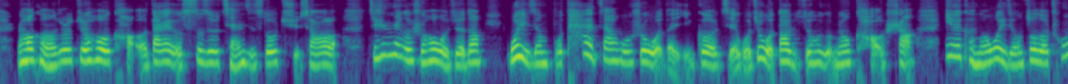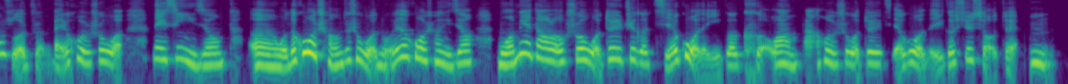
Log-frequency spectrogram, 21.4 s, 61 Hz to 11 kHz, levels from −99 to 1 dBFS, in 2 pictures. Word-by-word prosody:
然 245 +3 +2
后 270 - +8
可 260 - 0
能 190 +1 +1
就 250 - +1
是 260 - +3
最 255 0 +3
后 265 -3 +5
考 240 - -6
了 - - -3
大 245 -2 +2
概 245 - 0
有 210 - -1
4 200 +6 -4
次， 230 - +1
就 230 - 0
前 225 -1 -3
几 185 - -8
次 195 - -14
都 220 +1 +3
取 305 +11 -13
消 205 0 -2
了。 190 - -1 0.3
其 295 - -5
实 365 - -2
那 370 -1 -1
个 260 - +2
时 240 -3 -3
候 260 +2 +3
我 - - +3
觉 200 - -1
得 240 +1 +1 0.3
我 290 +5 +6
已 290 - +3
经 220 +1 -2
不 220 0 -5
太 365 - -2
在 265 -3 -3
乎 230 -2 -3
说 475 - +2
我 455 +3 +4
的 - - -3
一 360 -3 -12
个 205 -4 +1
结 195 - -4
果， - - -2
就 310 - -2
我 - - +5
到 250 0 +3
底 220 - -9
最 - - -3
后 230 - -3
有 - - -2
没 215 - -5
有 230 +1 0
考 - - -6
上， - - -5 0.3
因 345 0 -3
为 330 - +1
可 275 -6 -4
能 215 +3 +1
我 280 +2 +3
已 - - -2
经 205 +1 -3
做 260 +2 +2
了 235 -2 +3
充 355 +10 -4
足 410 +5 -2
的 - - -1
准 - - -11
备， - - -2
或 270 -6 +1
者 220 - -1
说 250 +3 0
我 220 - +1 0.3
内 290 -2 0
心 280 -2 -4
已 205 - -1
经 200 +3 -2 0.2
呃， 195 -2 +2
我 170 - +3
的 245 - +6
过 430 -2 +9
程 210 - -3
就 260 - -3
是 280 - -2
我 255 - +2
努 195 - -3
力 - - +3
的 335 - +3
过 300 -4 +3
程 240 -5 -2
已 190 - -2
经 230 +3 -1 0.2
磨 210 0 +4
灭 400 0 +4
到 300 -5 +3
了 240 -1 +3
说， 275 +3 +4
我 - - +2
对 285 0 -1
这 275 +1 -3
个 225 -3 0
结 215 +2 0
果 - - +5
的 - - -4
一 - - -9
个 195 -1 0
渴 195 - -5
望 215 -2 0
吧， - - -11
或 240 +3 -1
者 215 - -1
说 215 +2 -3
我 - - +2
对 220 -1 +1
结 210 - -4
果 470 +1 +2
的 425 - -9
一 350 - -6
个 210 - 0
需 275 +5 -5
求， 275 - -6
对， - - -7
嗯。 215 -3 -2
240 Hz, 350 characters per minute, -21 LUFS, 215-285 Hz, 0.3 s, 过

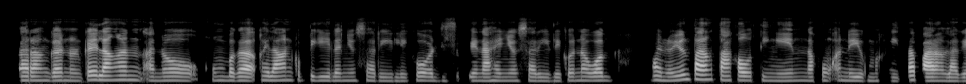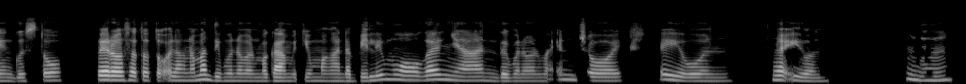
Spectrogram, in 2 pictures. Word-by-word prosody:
parang 190 0 +3
gano'n, 180 -2 +1
kailangan 205 0 +6
ano, 180 -1 -1
kumbaga 185 -1 +3
kailangan 195 0 +2
ko - - -11
pigilan 180 -1 -4
yung 180 0 -8
sarili 165 -2 -8
ko 185 -1 -1
or - - -14
disiplinahin 175 +1 -2
yung 175 - -8
sarili 165 -2 -4
ko 180 - -5
na 185 0 -1
'wag, 185 0 +3 0.5
ano 185 -3 -1
yun, 225 +5 +1
parang 230 -1 +7
takaw 195 -1 +4
tingin 175 0 -6
na 175 - +1
kung 185 -2 -7
ano 185 - -5
yung 175 -1 -3
makita, 170 +4 -1
parang 170 -2 +6
laging 165 -1 -3
gusto. 180 +3 -2 0.3
Pero 200 -1 +9
sa 195 -1 -1
totoo 190 -1 -3
lang 185 -1 -3
naman 215 +5 0
'di 180 - -5
mo 170 - -9
naman 165 -1 -5
magamit 165 0 +1
yung 165 - -9
mga 165 0 -5
nabili 170 +7 -3
mo, 210 -4 -1
ganiyan, 190 -5 -1
hindi 160 - -1
mo 160 - -8
naman 160 0 -9
ma-enjoy, 175 -6 -5 0.4
ayun, 165 -7 -5 0.4
nga 210 - +4
iyon. 160 -4 -5 0.8
Mm. 200 -3 -8
180 Hz, 165 wpm, -25 LUFS, 170-195 Hz, 0.8 s, Pero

